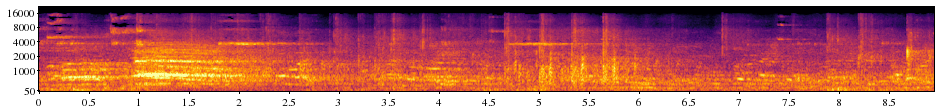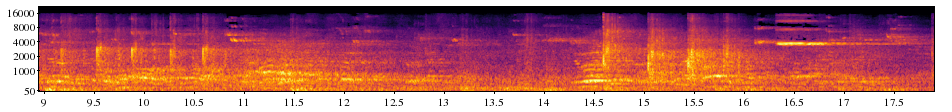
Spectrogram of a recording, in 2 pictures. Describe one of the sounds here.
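Sneakers squeak on the wooden floor.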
